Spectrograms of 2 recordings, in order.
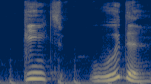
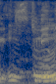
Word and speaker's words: Clint Eastwood: Donc, on a La Mule avec Clint Wood, si je Clint prononce. Eastwood. Voilà, Clint Clint Eastwood. Eastwood. Désolée, j'ai mal prononcé.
